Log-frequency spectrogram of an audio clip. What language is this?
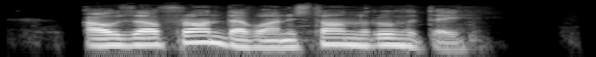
Pashto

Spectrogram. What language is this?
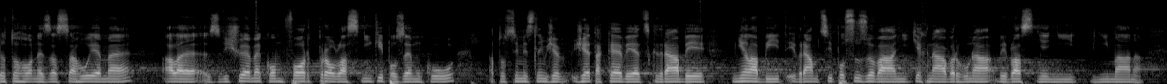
Czech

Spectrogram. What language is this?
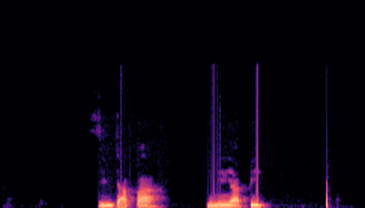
Mbum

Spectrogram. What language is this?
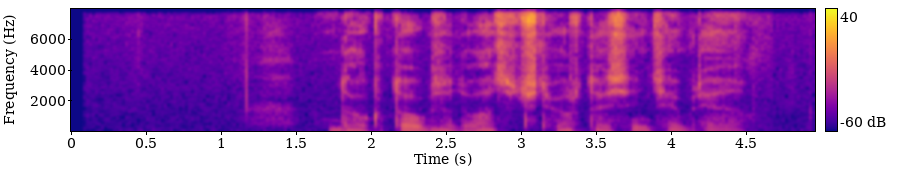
Russian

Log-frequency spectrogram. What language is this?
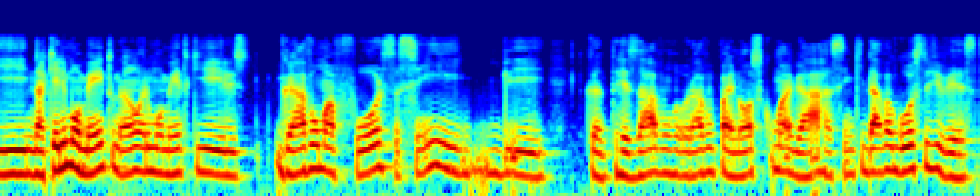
Portuguese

